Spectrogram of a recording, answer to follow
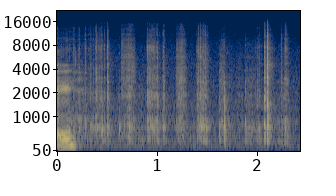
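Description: Scissors cutting through white cardstock: a run of small, irregular snips and crackles of card.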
